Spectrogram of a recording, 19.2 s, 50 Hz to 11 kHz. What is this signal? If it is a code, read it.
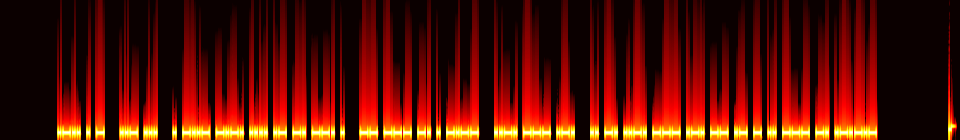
Morse code, heard as a keyed tone, about 25 wpm, 700 Hz. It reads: LET US EXCHANGE MONEY FOR INFORMATION.
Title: Sentences from Top 1000 Words - Review Part 6 - 25wpm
